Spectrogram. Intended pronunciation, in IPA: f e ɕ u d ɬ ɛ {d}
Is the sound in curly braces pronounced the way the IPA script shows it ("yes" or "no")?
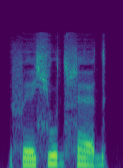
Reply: yes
